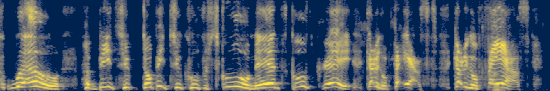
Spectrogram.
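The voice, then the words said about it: Sonic the Hedgehog cartoon voice. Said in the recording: “my Sonic the Hedgehog impression”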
